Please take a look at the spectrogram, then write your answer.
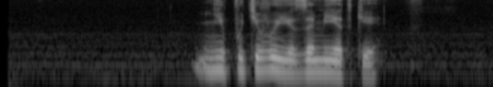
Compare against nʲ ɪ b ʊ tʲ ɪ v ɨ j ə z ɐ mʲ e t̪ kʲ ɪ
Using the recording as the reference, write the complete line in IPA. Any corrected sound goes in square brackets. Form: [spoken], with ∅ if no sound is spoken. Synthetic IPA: nʲ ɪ [p] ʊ tʲ ɪ v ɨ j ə z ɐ mʲ e t̪ kʲ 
